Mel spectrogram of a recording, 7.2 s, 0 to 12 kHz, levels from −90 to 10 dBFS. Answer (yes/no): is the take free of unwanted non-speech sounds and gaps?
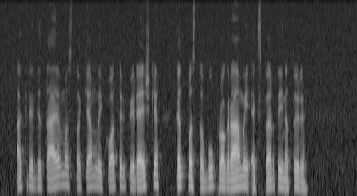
yes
